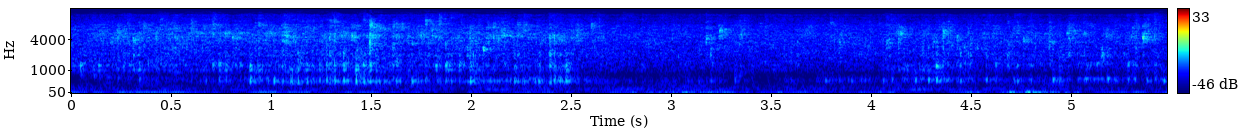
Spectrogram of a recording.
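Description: Broth trickling and dripping from a squeezed straining cloth into a bowl, faint.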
